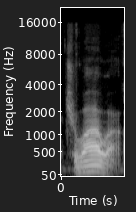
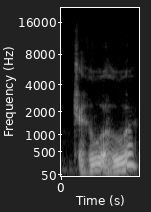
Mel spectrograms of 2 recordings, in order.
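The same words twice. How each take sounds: First: Chihuahua said chi-WAH-wah with silent h's; corrected pronunciation. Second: Chihuahua said chuh-HWA-hwa, both h's sounded; spelling pronunciation. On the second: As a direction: read Chihuahua letter by letter, voicing every h. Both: Shown as a demonstration. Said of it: "That's what it, Chihuahua looks like in writing?".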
